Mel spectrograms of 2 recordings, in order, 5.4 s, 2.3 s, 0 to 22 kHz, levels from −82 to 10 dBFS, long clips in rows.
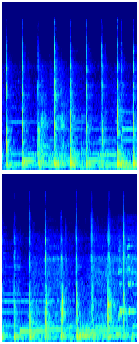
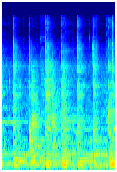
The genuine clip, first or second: first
